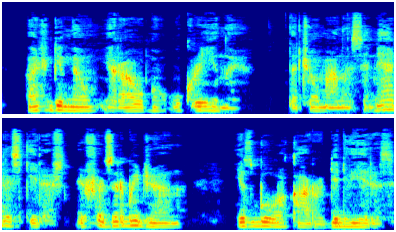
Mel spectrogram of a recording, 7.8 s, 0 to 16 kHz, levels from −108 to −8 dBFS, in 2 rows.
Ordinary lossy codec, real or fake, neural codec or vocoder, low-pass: MP3, 48 kbps; real; none; 14.4 kHz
